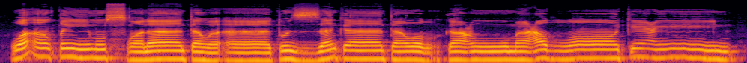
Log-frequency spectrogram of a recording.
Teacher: وَأَقِيمُوا واو کو نرم سے ادا کرنا ہے، حمزہ کو بھی نرم سے ادا کریں گے، قوف کو یا کے ساتھ ملانا ہے، قوف کو موٹا کریں گے، یا مدہ ہے ایک اندار میں کھینچیں گے۔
